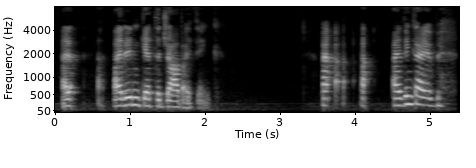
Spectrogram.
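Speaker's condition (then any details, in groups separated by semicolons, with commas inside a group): Stuttering; therapy over past 3 years: fluency shaping, stuttering modification, voluntary stuttering, subway talks with strangers; desensitization through stuttering community, meeting people who stutter, openly disclosing stuttering, no voluntary stuttering used; not trying not to stutter, some situations hard and challenging; repeated words, blocks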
